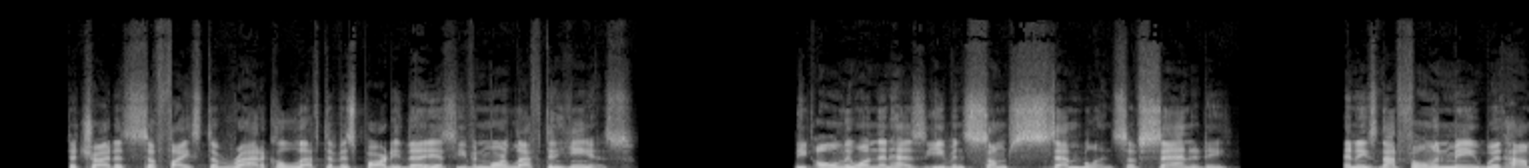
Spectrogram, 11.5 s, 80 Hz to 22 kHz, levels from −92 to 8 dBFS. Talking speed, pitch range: 185 wpm, 120-150 Hz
